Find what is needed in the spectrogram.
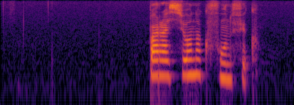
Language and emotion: Russian, neutral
